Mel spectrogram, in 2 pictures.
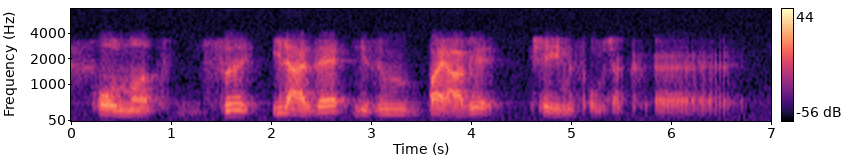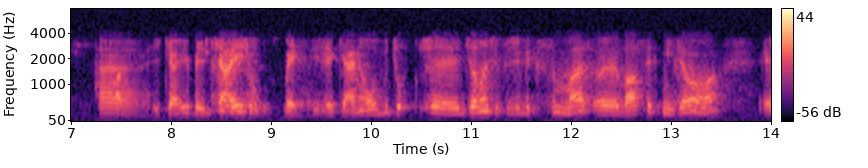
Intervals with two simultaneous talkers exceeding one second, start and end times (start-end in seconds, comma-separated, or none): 8.3-9.6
